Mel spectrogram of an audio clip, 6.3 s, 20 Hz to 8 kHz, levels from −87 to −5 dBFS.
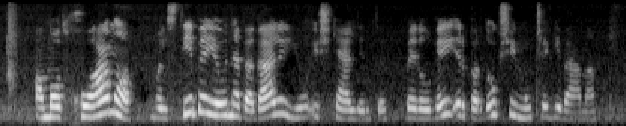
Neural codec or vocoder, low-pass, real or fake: none; 7.2 kHz; real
